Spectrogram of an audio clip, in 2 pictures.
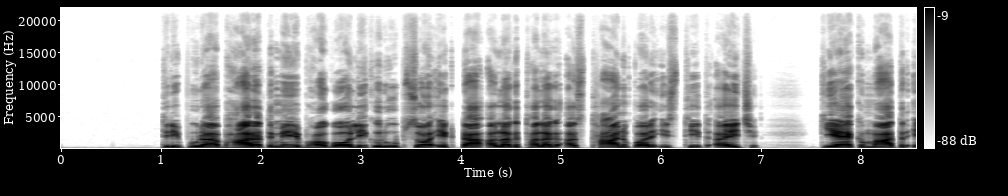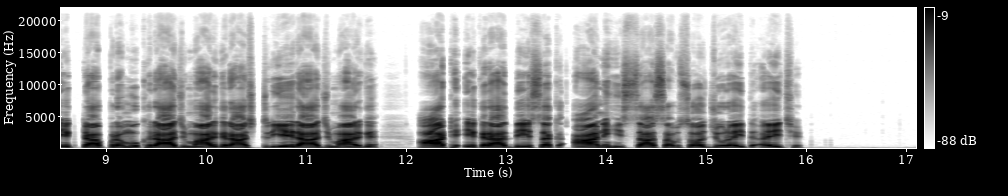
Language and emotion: Maithili, neutral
